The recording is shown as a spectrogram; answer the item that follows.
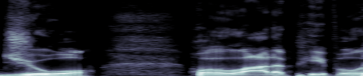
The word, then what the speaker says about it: Jewel: up right out City we add an S to Jewel so everybody knows jewel is Jewels right so it's just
